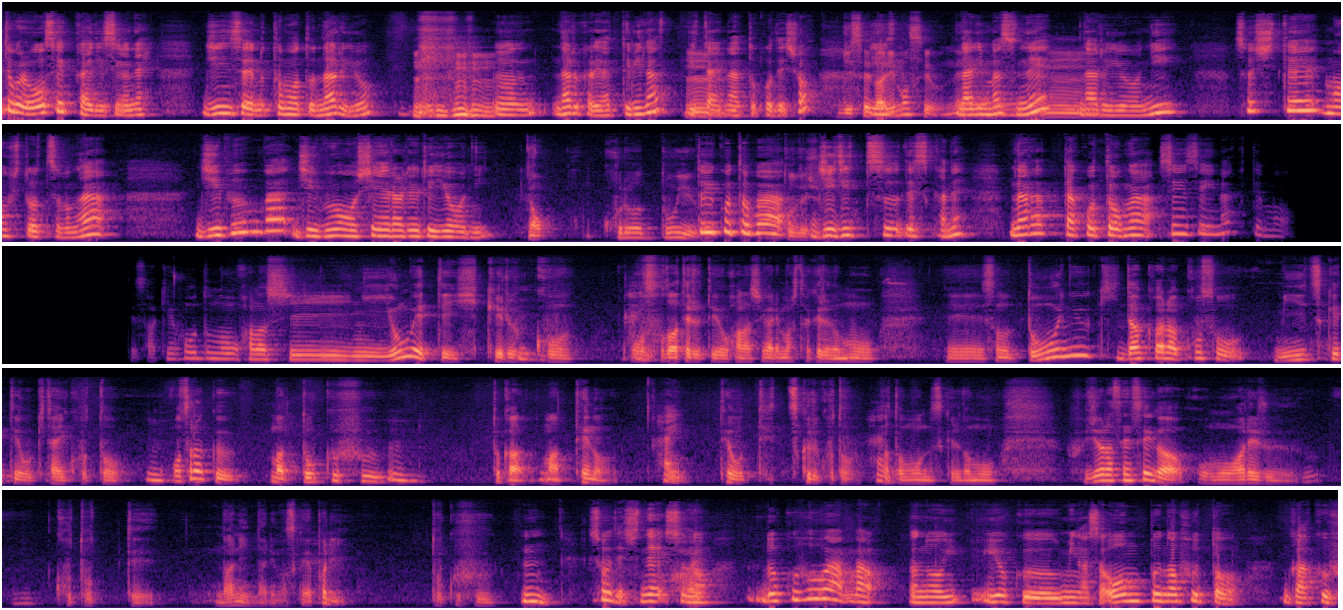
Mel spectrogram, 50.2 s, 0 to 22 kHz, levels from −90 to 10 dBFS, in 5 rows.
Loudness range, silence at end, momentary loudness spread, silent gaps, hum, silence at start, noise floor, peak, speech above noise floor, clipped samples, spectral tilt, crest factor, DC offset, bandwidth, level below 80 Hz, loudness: 9 LU; 0 s; 15 LU; 19.77-20.87 s; none; 0 s; -56 dBFS; 0 dBFS; 40 dB; under 0.1%; -5 dB/octave; 16 dB; under 0.1%; 16 kHz; -56 dBFS; -16 LUFS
